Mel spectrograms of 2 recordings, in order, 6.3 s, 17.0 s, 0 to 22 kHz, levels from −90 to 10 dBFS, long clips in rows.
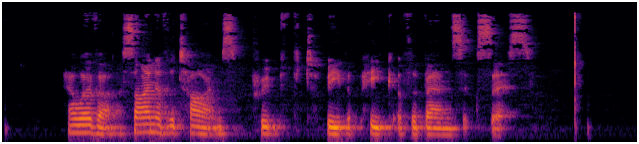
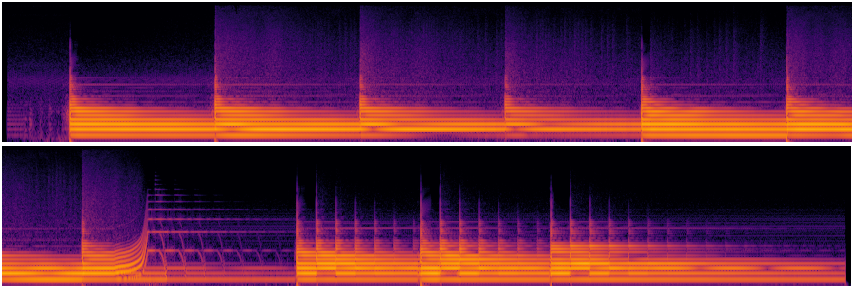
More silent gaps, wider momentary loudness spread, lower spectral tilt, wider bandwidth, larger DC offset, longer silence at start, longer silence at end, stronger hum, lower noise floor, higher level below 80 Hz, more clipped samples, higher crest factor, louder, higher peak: neither; about the same, 11 LU vs 12 LU; second, -4 dB/octave vs -10 dB/octave; first, 17 kHz vs 5.2 kHz; neither; about the same, 0.65 s vs 0.65 s; first, 0.6 s vs 0.05 s; neither; first, -78 dBFS vs -51 dBFS; second, -66 dBFS vs -52 dBFS; neither; first, 26 dB vs 12 dB; second, -26 LUFS vs -13 LUFS; about the same, -2 dBFS vs 0 dBFS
